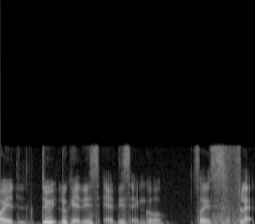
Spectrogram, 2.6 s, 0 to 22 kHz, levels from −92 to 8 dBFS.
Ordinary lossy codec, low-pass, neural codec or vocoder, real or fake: none; none; none; real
